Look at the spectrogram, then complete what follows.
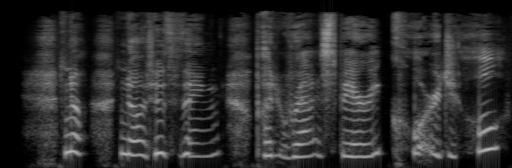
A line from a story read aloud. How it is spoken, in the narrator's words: sobbed Anne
